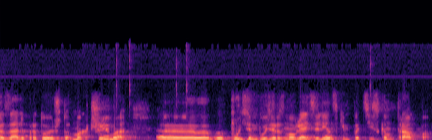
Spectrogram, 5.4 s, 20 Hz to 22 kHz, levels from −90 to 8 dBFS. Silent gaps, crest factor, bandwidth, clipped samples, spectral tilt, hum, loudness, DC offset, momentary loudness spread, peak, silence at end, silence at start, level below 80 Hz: none; 14 dB; 9 kHz; under 0.1%; -5 dB/octave; none; -20 LUFS; under 0.1%; 14 LU; -6 dBFS; 0.05 s; 0 s; -70 dBFS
